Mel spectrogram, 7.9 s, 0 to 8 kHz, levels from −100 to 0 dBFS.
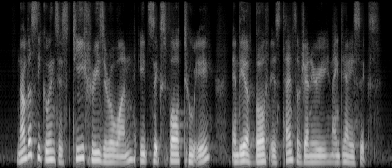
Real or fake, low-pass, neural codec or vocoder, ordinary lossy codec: fake; none; codec, 16 kHz, 2 kbps, X-Codec, HuBERT features, trained on general audio; none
